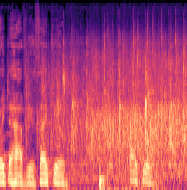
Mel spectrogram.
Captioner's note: applause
